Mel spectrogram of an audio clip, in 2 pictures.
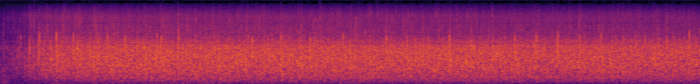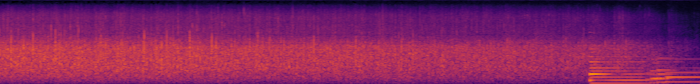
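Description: Audience applauding, starting suddenly as a piano piece ends and tapering slightly; solo piano comes back in about a second before the end.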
